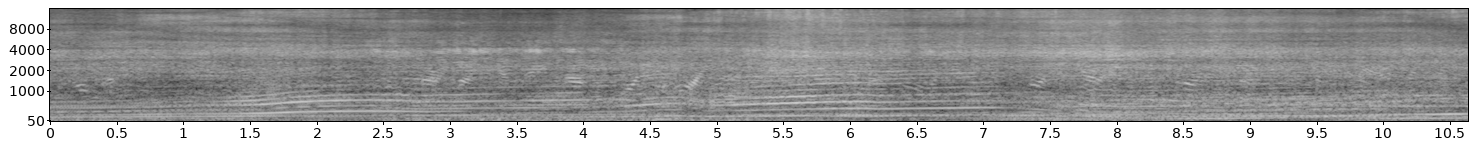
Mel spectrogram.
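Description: Several touring-car racing engines running together as a pack passes through a wet corner. Their overlapping notes rise and fall as the drivers lift, brake and accelerate through the bend.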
